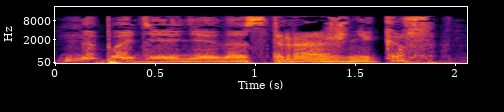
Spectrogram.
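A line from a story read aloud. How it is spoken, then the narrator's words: Hoarse leader. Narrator (Russian): прохрипел главный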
